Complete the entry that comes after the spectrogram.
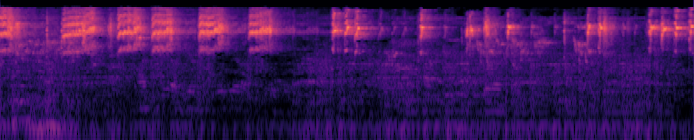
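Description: Bird chirping: a series of short, high chirps, some coming in quick runs.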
